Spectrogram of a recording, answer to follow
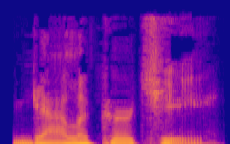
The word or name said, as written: Gallicurci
